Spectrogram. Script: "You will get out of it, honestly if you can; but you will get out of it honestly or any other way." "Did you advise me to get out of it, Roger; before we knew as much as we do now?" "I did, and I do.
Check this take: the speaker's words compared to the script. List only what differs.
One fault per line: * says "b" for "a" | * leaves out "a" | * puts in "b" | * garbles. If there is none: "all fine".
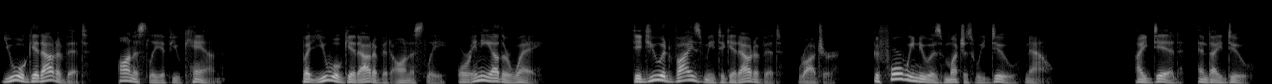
all fine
